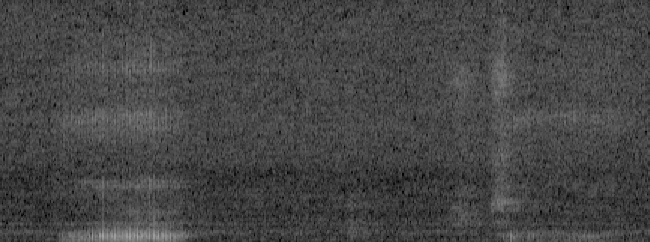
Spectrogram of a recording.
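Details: Afternoon nap of two dogs, Dexter and Rio, a Boston Terrier and a Beagle cross, with Dexter's snoring: one loud, drawn-out rattling snore lasting about a second, followed by quieter breaths and a small snort.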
